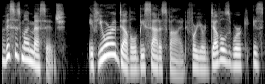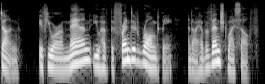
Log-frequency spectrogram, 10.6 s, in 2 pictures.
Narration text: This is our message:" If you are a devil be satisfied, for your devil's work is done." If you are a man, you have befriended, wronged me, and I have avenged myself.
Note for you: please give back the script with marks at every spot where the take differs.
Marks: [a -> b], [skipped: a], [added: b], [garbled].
This is [our -> my] message:" If you are a devil be satisfied, for your devil's work is done." If you are a man, you have befriended, wronged me, and I have avenged myself.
